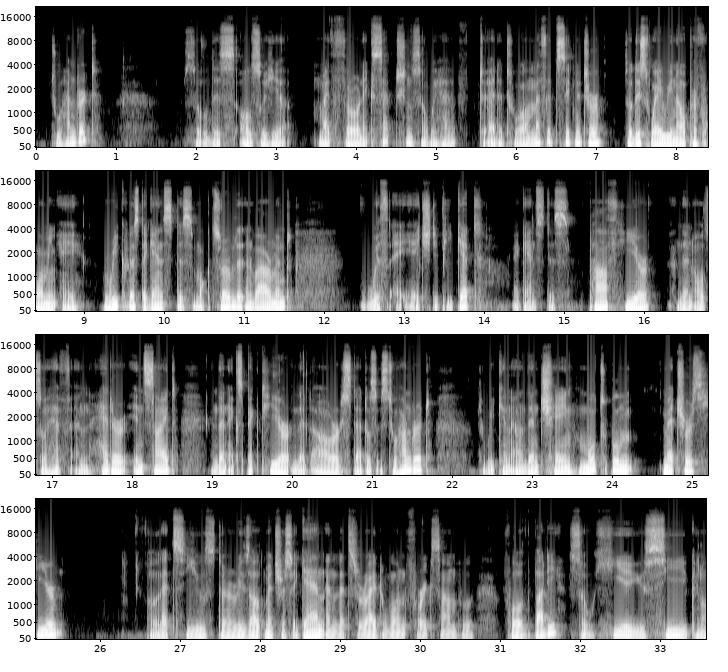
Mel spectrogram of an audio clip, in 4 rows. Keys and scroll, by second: 2.8 alt+Return, 6.7 alt+Return, 23.6 Return, 28.4 Return.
